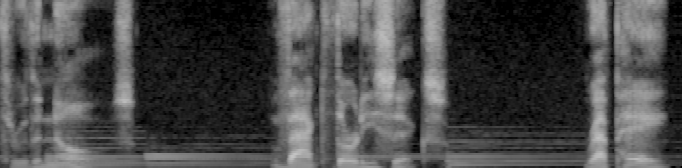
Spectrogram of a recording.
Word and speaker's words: Rapé: Rapé, pronounced Rapé, is the sacred Amazonian snuff.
